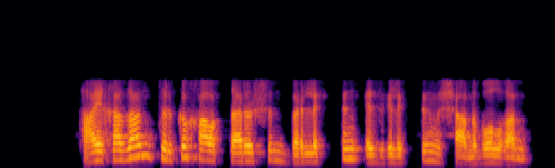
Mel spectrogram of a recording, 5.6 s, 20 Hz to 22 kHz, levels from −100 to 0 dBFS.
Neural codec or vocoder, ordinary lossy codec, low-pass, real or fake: none; none; 3.6 kHz; real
